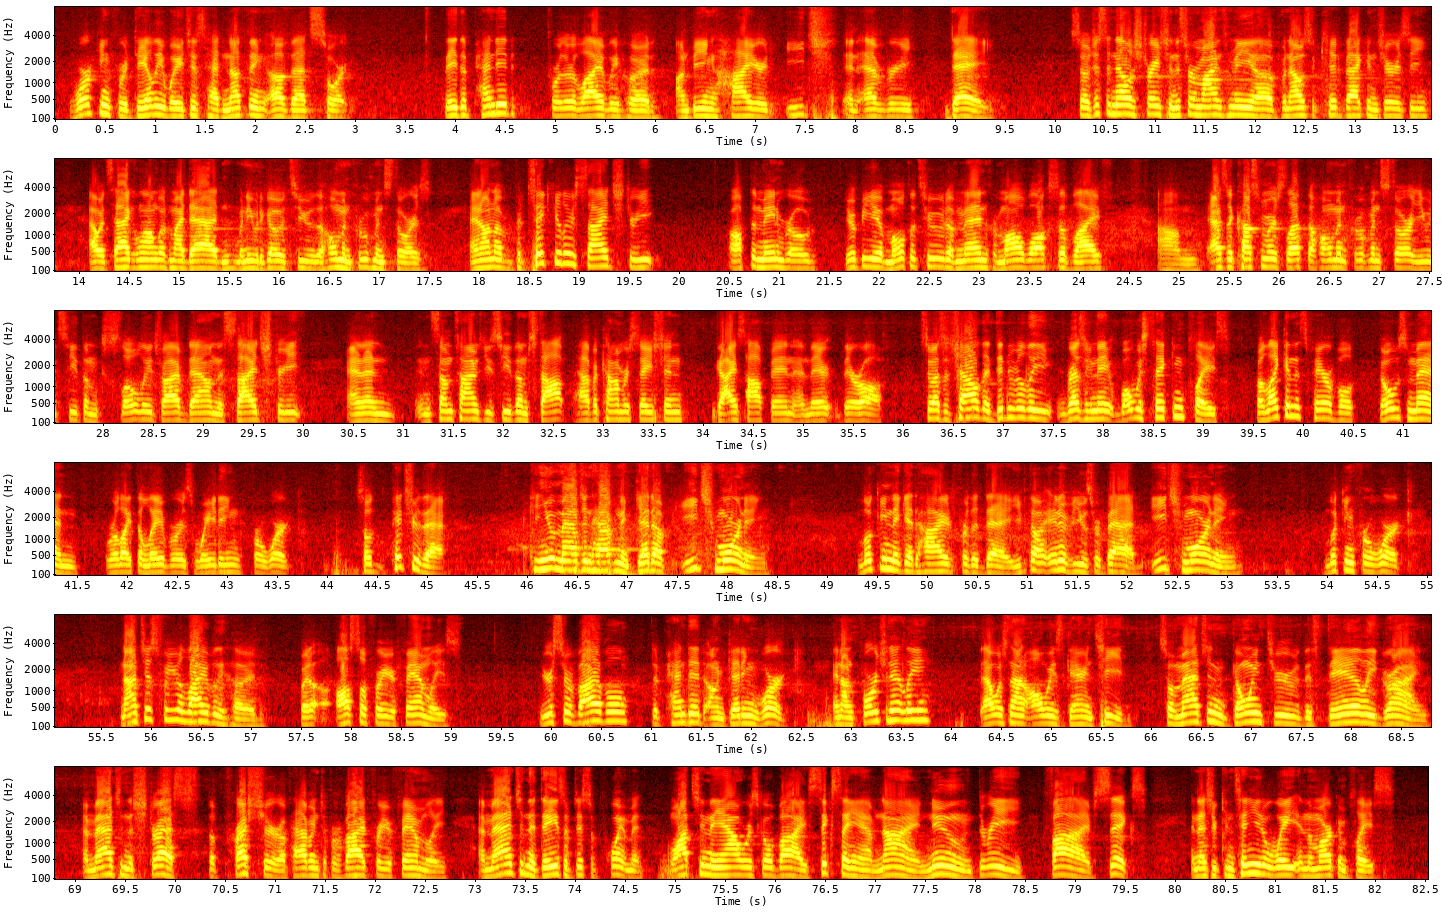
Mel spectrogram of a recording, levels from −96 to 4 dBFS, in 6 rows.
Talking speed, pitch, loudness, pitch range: 170 wpm, 150 Hz, -17 LUFS, 135-165 Hz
